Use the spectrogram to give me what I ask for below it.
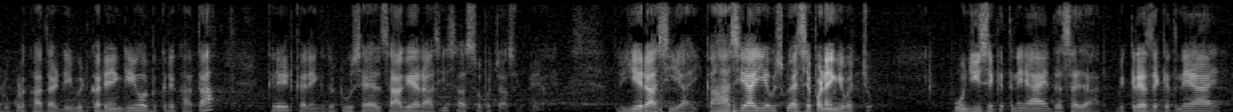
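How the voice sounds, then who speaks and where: A man with a slightly high voice teaches an accountancy class in speech. He walks his students through each entry step by step, calling them children, over a faint hum of room noise. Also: creaky. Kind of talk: classroom lecture.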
